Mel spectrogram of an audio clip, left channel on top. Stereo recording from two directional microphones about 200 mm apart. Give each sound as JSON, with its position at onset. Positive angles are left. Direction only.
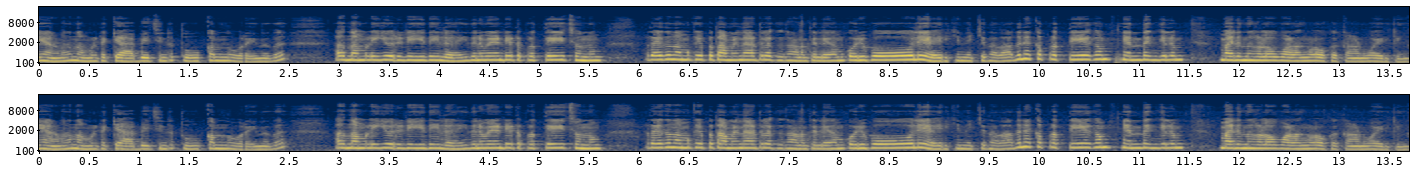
{"t": 0.0, "sound": "a man's voice", "side_deg": 10}
{"t": 4.0, "sound": "speech", "side_deg": -35}
{"t": 4.3, "sound": "a man's voice", "side_deg": 5}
